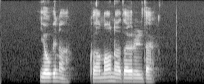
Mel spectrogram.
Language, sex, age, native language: Icelandic, male, 20-29, Icelandic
